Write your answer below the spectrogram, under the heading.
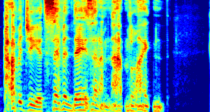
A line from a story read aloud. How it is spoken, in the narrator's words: screamed out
